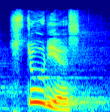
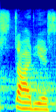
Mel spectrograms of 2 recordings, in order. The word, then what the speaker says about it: studious: Once again, studious, not studious, even though the verb is pronounced as study, not studious, but studious.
